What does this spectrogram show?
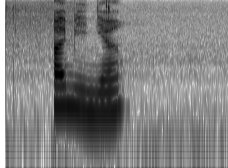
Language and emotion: Russian, neutral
